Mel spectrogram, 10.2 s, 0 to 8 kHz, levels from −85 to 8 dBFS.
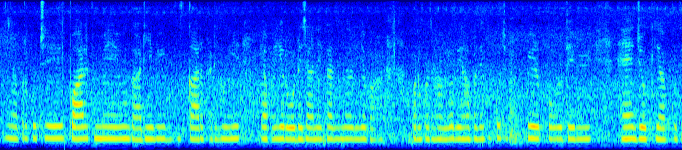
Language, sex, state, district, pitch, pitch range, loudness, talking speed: Hindi, female, Chhattisgarh, Bastar, 230 Hz, 230-235 Hz, -30 LUFS, 175 wpm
